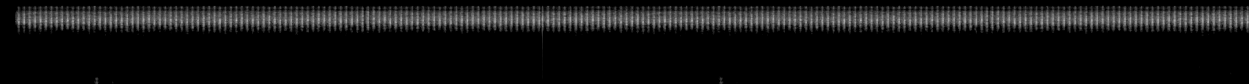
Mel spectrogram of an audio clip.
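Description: A locust gives a dry, high-pitched rasping buzz, pulsing rapidly and steadily without a break.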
